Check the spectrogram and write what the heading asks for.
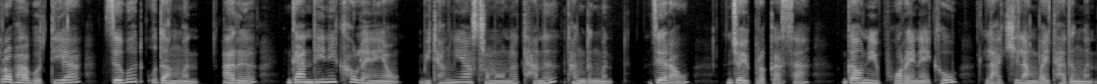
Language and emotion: Bodo, neutral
